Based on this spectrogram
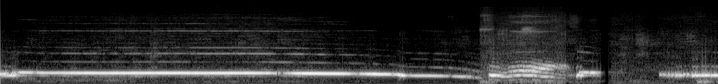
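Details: Caged puter pelung dove from Java, Indonesia, kept as a pet for its long voice: one drawn-out level coo held nearly four seconds, sliding lower, then a rolling burbled phrase and a short note, in a small room.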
